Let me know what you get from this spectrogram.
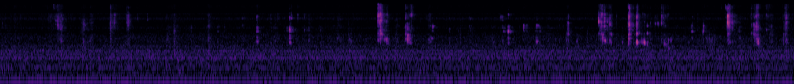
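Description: Faint chewing of a steak and cheese sub, with soft wet mouth clicks and smacks, a few louder ones about six seconds in and again between nine and eleven seconds.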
